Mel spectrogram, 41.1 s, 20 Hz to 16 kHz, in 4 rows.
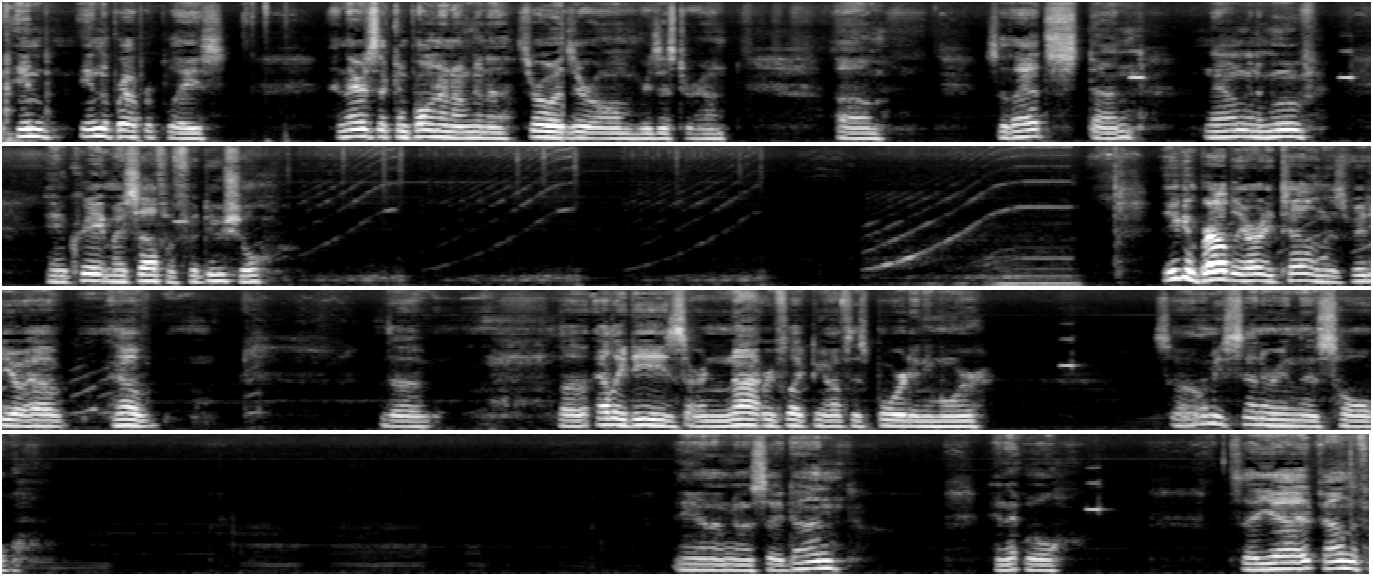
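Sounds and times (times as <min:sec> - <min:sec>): stepper motors whining: 0:12.2 - 0:16.1, 0:16.7 - 0:18.6, 0:21.0 - 0:22.6.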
